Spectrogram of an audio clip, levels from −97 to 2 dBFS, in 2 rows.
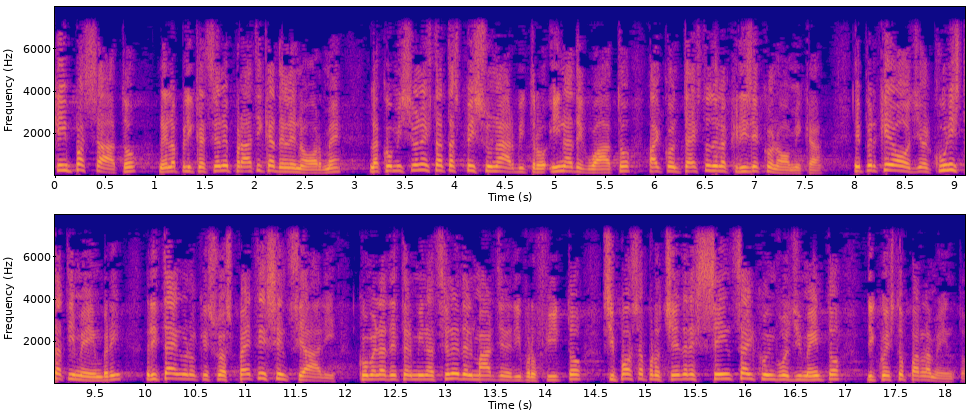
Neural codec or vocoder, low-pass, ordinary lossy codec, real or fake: none; 7.2 kHz; none; real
